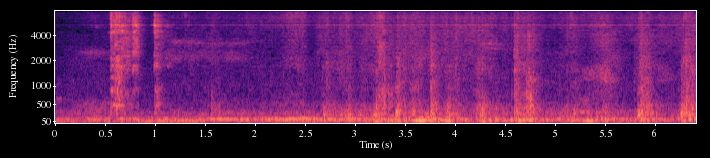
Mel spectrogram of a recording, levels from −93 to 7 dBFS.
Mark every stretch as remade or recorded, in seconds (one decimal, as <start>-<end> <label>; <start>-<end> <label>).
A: 0.0-6.4 remade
